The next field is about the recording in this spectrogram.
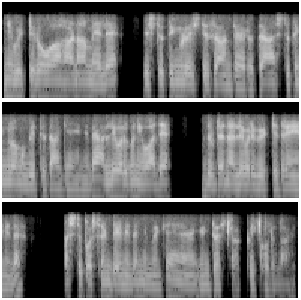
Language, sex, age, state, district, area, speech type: Kannada, male, 18-30, Karnataka, Davanagere, rural, conversation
